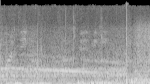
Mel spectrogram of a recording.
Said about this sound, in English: In Tel Aviv today, air raid sirens and explosions.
